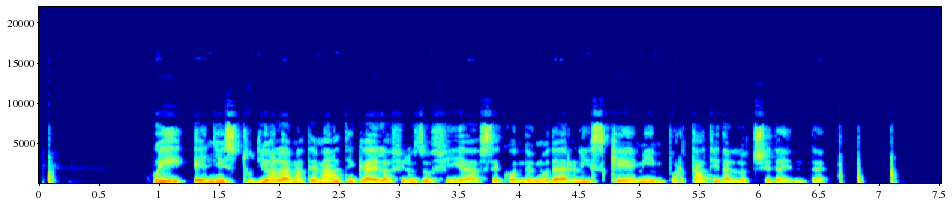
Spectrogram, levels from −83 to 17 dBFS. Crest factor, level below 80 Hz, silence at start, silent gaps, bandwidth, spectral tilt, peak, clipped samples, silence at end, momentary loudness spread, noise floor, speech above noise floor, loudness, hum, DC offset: 16 dB; -66 dBFS; 0.05 s; none; 9.4 kHz; -5 dB/octave; -2 dBFS; under 0.1%; 0.4 s; 14 LU; -79 dBFS; 63 dB; -17 LUFS; none; under 0.1%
